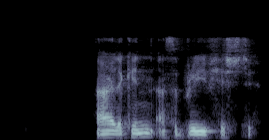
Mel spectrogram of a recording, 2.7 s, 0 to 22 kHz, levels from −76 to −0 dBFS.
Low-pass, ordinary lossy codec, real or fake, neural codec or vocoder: 7.2 kHz; AAC, 32 kbps; real; none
